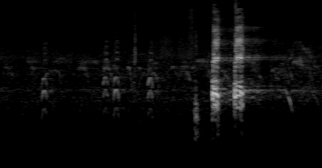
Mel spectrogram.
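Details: Wild buff-necked ibis (Theristicus caudatus) in natural habitat in Brazil's Cerrado: soft, scattered nasal notes build to two loud, harsh honking blasts near the end, followed by a drawn-out fainter note.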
